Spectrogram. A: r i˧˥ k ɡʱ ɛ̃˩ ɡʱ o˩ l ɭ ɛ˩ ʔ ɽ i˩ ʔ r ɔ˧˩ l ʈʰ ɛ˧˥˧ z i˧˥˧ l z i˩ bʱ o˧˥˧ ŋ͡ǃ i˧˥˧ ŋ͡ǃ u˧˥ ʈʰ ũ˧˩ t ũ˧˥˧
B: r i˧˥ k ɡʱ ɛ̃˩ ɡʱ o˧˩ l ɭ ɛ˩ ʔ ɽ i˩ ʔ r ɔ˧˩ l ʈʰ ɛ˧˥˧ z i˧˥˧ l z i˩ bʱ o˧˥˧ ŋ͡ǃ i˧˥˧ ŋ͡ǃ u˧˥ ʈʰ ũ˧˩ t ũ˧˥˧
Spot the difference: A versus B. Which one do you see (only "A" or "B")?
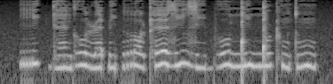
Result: B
